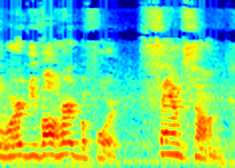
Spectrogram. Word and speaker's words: Samsung: Okay, let's start off with the word you've all heard before, Samsung. Except in Korean, it's Samsung. There's 2 syllables, Samsung.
